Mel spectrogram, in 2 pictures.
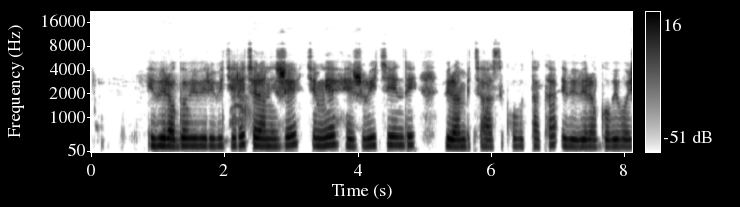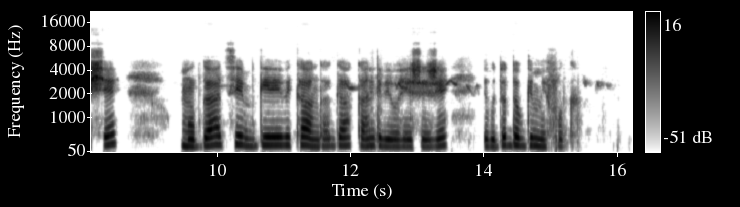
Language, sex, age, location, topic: Kinyarwanda, female, 18-24, Gakenke, government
